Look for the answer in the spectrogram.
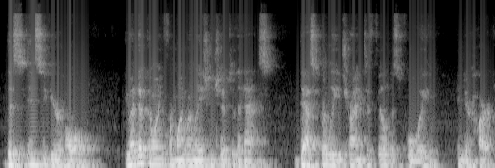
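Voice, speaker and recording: The youth pastor's voice is dark in tone and medium in pitch, echoing around the room as he preaches to students. Conversational throughout, he checks in with them and plays the voices in his stories.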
